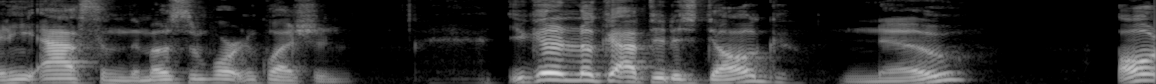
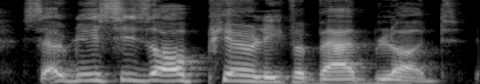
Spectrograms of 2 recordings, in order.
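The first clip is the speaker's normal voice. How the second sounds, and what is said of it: Impression of Alfie from Peaky Blinders. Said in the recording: “This here down goes Alfie. Let's hear him. ... Here's my here's here's here's the last impersonation.”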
